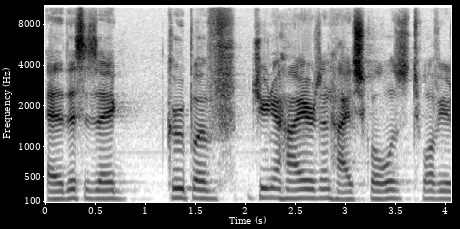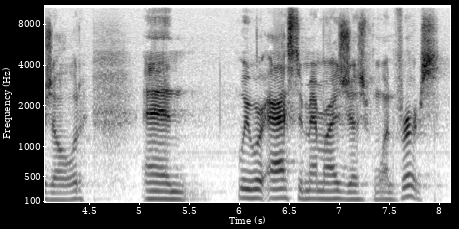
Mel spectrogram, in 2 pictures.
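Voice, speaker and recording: A bright-voiced young man from India, whose first language isn't English, gives a personal testimony at church through a handheld or stand mic. His medium-pitched voice barely moves in pitch, and he speaks a little slowly with a clear, resonant tone. He comes across as earnest, rambling, restarting sentences and adding "right?" tags.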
